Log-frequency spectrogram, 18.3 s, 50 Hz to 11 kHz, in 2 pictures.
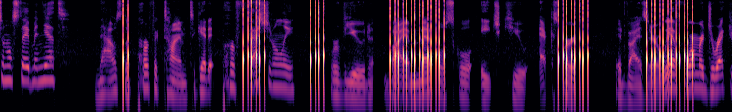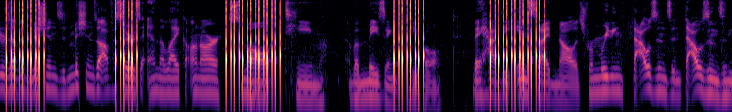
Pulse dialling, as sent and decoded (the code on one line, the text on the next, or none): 1 / 3 / 2 / 7 / 4 / 6 / 5 / 3 / 7 / 4 / 7
1 3 2 7 4 6 5 3 7 4 7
